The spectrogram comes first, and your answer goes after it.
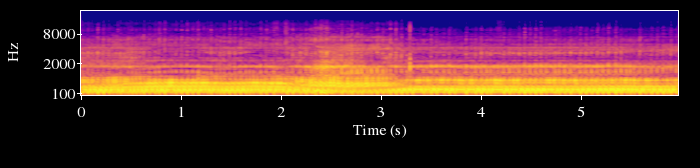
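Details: Brand-new, unbroken-in Wemars 6220 clone chainsaw on shakedown run: high steady buzz dips slightly in pitch biting into wood and recovers cleanly; loud, powerful, revs good; normal chainsaw cutting under load.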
